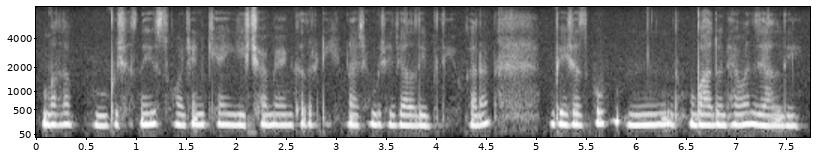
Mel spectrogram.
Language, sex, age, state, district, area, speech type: Kashmiri, female, 18-30, Jammu and Kashmir, Kulgam, rural, spontaneous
